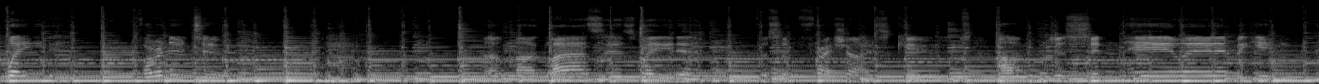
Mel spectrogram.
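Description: Acoustic guitar strummed and picked in an instrumental passage between the sung lines of a slow song.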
